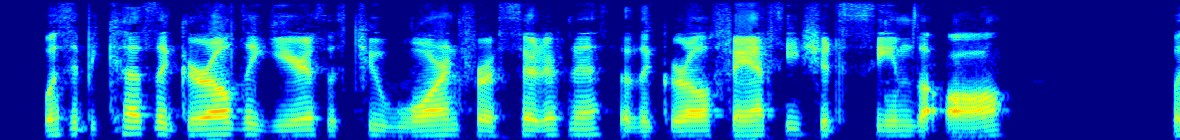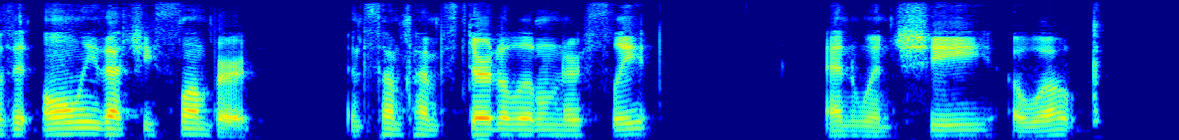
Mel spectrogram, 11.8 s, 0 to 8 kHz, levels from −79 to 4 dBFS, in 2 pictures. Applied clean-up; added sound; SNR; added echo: none; none; none; none.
